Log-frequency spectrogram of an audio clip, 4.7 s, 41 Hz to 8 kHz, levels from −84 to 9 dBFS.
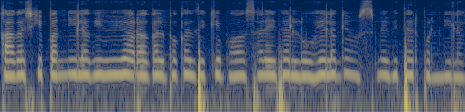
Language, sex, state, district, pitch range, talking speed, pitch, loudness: Hindi, female, Goa, North and South Goa, 230-240 Hz, 285 wpm, 235 Hz, -25 LUFS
